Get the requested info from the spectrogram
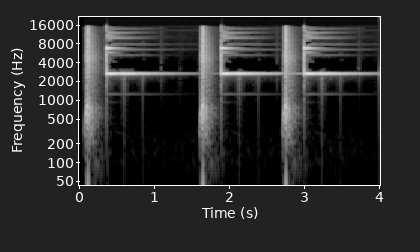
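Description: End-screen button sound effects: three short whooshes, each followed at once by a single bright ding that rings out and fades. The pairs come about a second and a half apart, then about a second apart.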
